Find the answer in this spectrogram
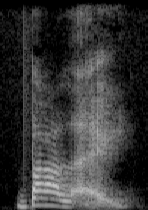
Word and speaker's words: ballet: So if they end with a t, we normally don't pronounce it. For example, ballet, gourmet, buffet or buffet, rapport, ricochet.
